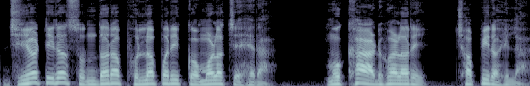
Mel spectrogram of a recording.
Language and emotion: Odia, neutral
